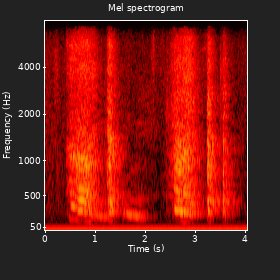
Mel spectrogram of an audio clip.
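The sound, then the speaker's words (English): Someone blows their nose twice into a tissue, each a loud, honking burst of air lasting about a second, with a brief pause between them. “I hate to blow my nose on camera, but the sniffling is probably worse.”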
